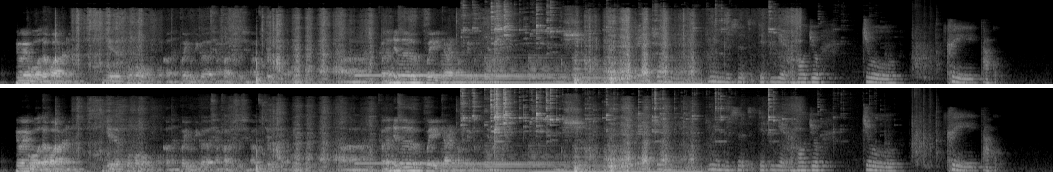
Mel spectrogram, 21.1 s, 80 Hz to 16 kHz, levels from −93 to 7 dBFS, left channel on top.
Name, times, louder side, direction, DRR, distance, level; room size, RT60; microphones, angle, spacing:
voice 1, 0.3-1.6 2.0-6.1 6.7-10.1 11.2-11.8, left 1 dB, 25° right, -4 dB, 4.6 m, -33 dB
sound 1, 0.5-16.0, left 3 dB, 40° left, 0.8 m, -38 dB
sound 2, 7.1-14.0, left 3 dB, 70° left, 0.5 m, -36 dB
sound 3, 9.2-12.5 12.8-14.8 15.3-15.9 16.3-16.9 17.3-17.8 18.2-18.8, right 5 dB, 45° right, 1.5 m, -38 dB
voice 2, 11.0-11.4 12.5-13.8 14.1-16.7 17.2-17.9 18.9-19.9, left 1 dB, 15° left, -1 dB, 1.1 m, -40 dB
13.5 x 6.3 x 4.0 m, 0.75 s
head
